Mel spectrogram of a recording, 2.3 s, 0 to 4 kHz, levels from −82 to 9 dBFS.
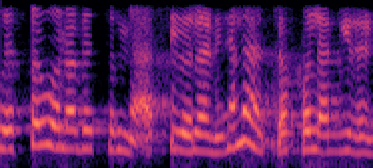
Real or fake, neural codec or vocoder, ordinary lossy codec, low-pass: fake; codec, 16 kHz, 4 kbps, X-Codec, HuBERT features, trained on general audio; none; 3.6 kHz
